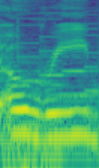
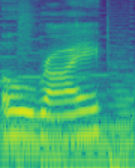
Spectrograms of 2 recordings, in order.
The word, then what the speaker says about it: Ori: The prime example of this is my old baby girl Ori, not pronounced Ori, but Ori.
